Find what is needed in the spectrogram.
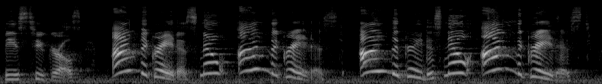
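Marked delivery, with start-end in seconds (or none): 1.1-5.9 high, loud bratty boasting; one-up each other like spoiled divas; squabbling divas. Acted. Teacher voicing two cartoon opera singers, bickering high and loud.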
